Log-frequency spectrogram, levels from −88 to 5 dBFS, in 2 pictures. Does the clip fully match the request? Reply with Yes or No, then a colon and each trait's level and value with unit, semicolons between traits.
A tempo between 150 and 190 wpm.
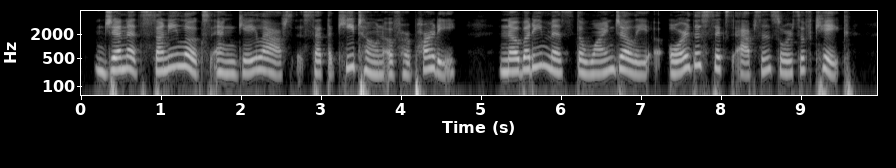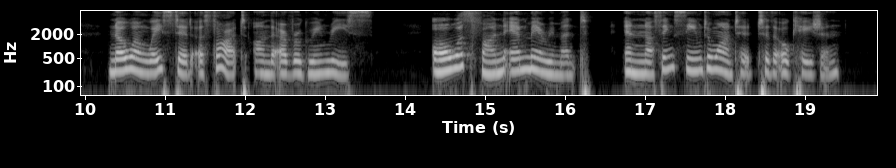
No: average, 140 wpm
